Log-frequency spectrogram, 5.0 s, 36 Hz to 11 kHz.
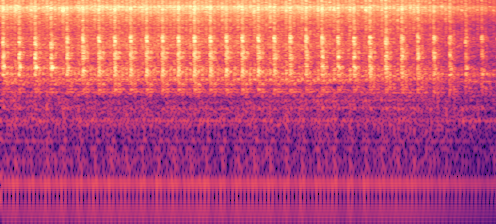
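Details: Nissan Urvan Estate with ZD30 (E25) diesel at idle: sharp regular knock about three times a second over a low hum, clattery and uneven; rough idle with white smoke, compression loss stated.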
